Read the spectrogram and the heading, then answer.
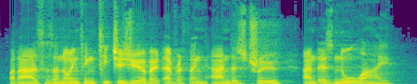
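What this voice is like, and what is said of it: Scottish accent. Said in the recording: “Sounds more inspired in a Scottish accent”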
